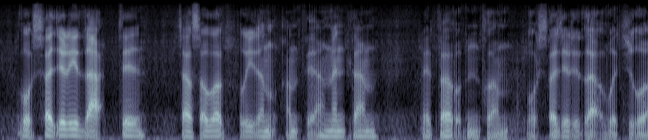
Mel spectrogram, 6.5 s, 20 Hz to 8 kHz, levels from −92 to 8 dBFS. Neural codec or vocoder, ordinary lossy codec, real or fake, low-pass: autoencoder, 22.05 kHz, a latent of 192 numbers a frame, VITS, trained on many speakers; none; fake; 7.2 kHz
